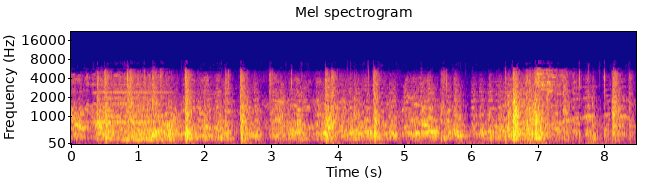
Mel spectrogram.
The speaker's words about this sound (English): Gamblers were determined to wreck the Riggs place beyond repair. Guns blazed, the bar was overturned, chairs and tables were smashed.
